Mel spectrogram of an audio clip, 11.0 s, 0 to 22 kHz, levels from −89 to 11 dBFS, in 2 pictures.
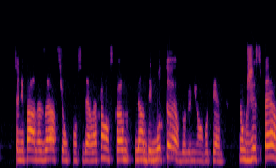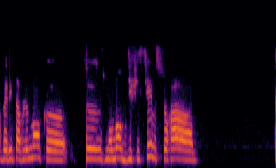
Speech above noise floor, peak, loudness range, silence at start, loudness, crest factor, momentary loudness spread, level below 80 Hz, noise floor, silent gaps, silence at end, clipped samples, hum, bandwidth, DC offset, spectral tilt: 55 dB; -10 dBFS; 2 LU; 0.3 s; -25 LUFS; 16 dB; 11 LU; -84 dBFS; -79 dBFS; none; 0 s; under 0.1%; none; 7.2 kHz; under 0.1%; -5.5 dB/octave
